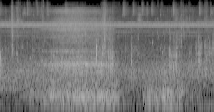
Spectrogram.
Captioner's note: crocodile hisses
